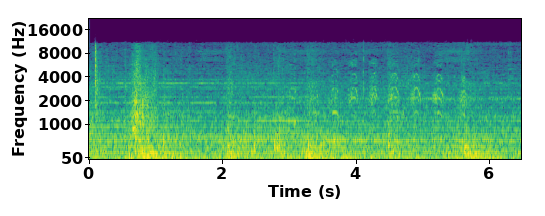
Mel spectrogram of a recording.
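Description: A bird honks, goose-like, in Assassin's Creed Valhalla, giving a series of repeated nasal calls in the second half, and an earlier sharp impact cuts through a busy game soundscape.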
